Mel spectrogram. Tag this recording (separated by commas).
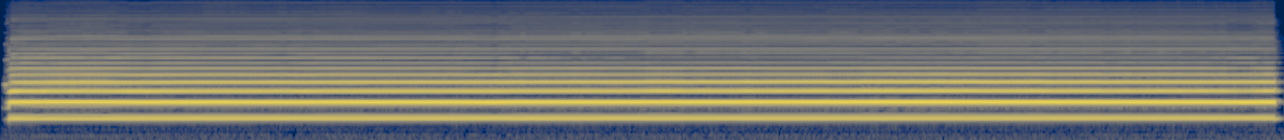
Music, Musical instrument, Wind instrument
